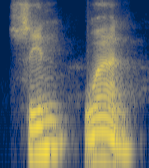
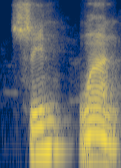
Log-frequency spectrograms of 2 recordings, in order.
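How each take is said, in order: First: The n sound is pronounced clearly. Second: The n sound is pronounced clearly.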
